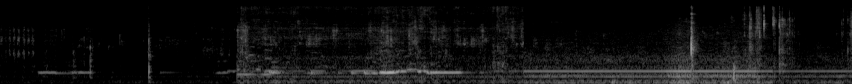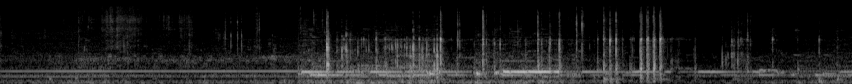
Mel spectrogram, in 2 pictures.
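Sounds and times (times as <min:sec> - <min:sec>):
steady low hum: 0:05.2 - 0:17.0.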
